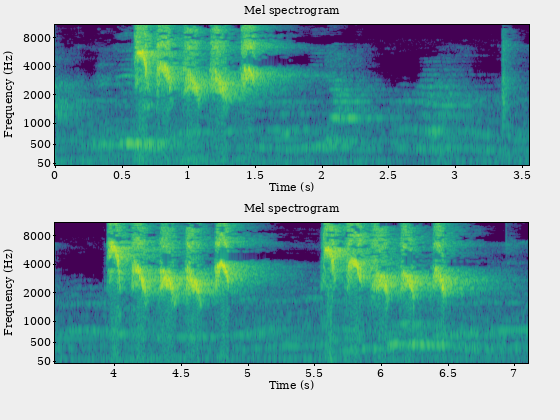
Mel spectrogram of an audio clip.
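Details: Greater green leafbird in a cage at Jatirejo, Ampelgading, sings to provoke other caged leafbirds: three short phrases of bright, shrill chirps falling in pitch, each about a second long, spaced by quiet pauses.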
